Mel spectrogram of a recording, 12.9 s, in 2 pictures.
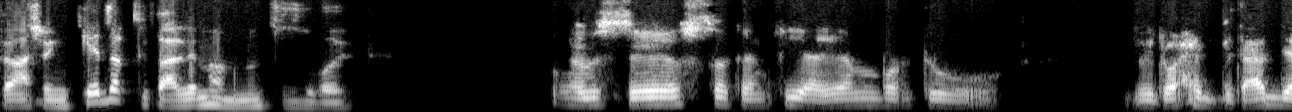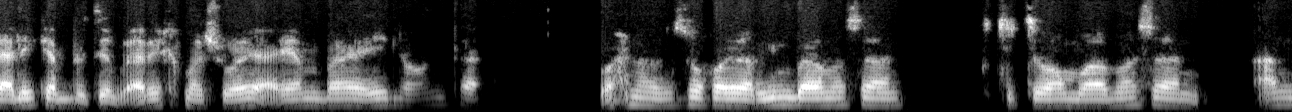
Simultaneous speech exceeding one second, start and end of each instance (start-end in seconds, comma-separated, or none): none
